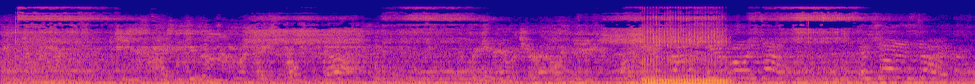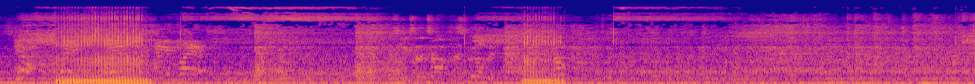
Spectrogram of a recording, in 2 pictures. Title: American Pitbull snoring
